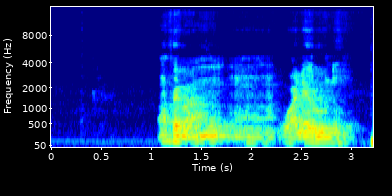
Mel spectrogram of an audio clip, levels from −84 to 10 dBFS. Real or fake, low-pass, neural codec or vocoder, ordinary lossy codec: fake; 14.4 kHz; vocoder, 44.1 kHz, 128 mel bands, Pupu-Vocoder; none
